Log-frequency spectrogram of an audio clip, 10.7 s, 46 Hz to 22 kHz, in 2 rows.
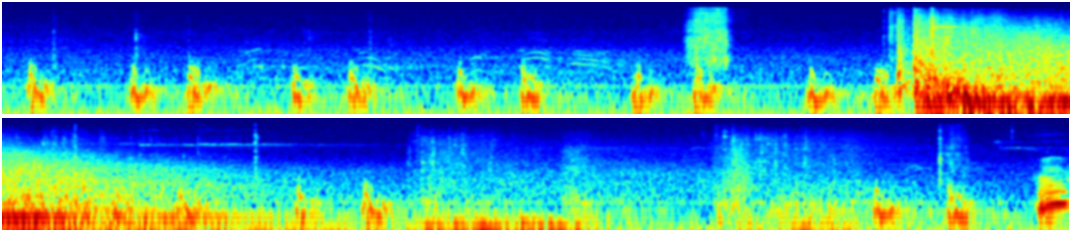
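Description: Gunshots in the video game Sniper Elite 4: a loud sharp report near 3.5 seconds, then a heavier blast with a long decaying rumble near 4.5 seconds, over steady rhythmic thumping game sounds.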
